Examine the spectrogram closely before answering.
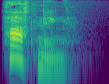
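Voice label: "heartening", British English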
